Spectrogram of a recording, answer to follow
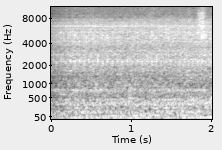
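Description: Tour bus engine running low and steady as the bus creeps along in congested traffic, heard from inside the bus cabin.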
